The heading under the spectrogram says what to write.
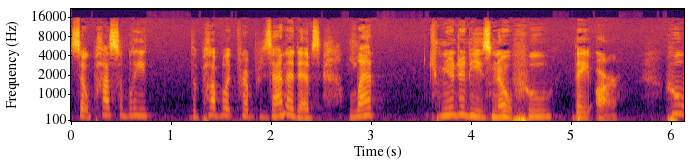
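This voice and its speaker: Somewhat breathy, a woman speaks with lively intonation and big swings in loudness. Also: very clean recording, silent background. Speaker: community member speaking at public workshop. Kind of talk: panel discussion. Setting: workshop with audience.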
